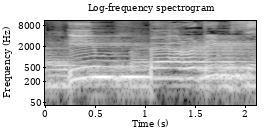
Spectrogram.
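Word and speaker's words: imperative: IMPA না Impey. ই এর উচ্চারণ হয় একার, মনে থাকবে। এইখানে PE, তার মানে পে, পয়কার পে। ইম্পারেটিভ। তুমি যদি এটা পে উচ্চারণ না করো, পা করো, তাহলে তোমার PA পা হয়ে যাবে।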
